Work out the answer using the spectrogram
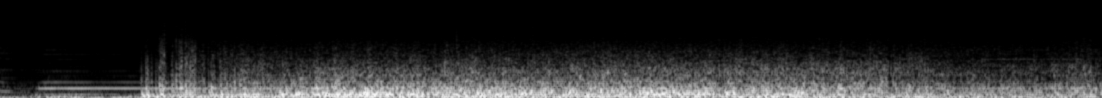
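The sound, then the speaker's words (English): Bombs exploding in war: a deep, heavy roar of blasts that bursts in after a brief tonal opening and then holds as a loud, continuous rumble with no distinct separate impacts. “Bombs. War.”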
